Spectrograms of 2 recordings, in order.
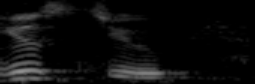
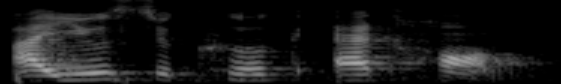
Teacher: você não vai aliás pronunciar esse D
